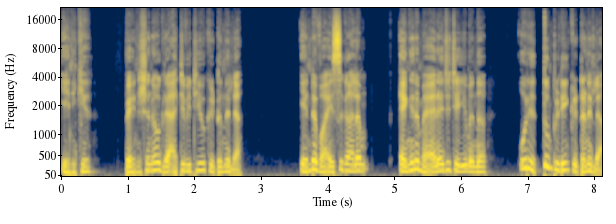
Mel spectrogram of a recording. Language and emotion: Malayalam, fearful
